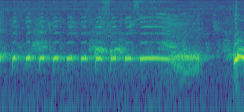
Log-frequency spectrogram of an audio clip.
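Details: Bangkok-type zebra dove singing to draw rivals: a regular series of soft, even cooing notes about four per second, fading, then a sudden loud coo at the end.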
